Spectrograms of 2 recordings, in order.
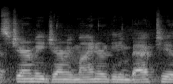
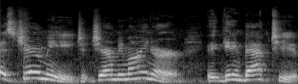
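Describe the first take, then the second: First: It is said fast without pauses between names. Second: It is said slowly with pauses between names.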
